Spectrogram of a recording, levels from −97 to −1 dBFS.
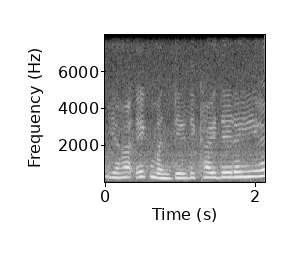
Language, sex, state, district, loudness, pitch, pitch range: Hindi, female, Chhattisgarh, Raipur, -13 LUFS, 275 Hz, 260-285 Hz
